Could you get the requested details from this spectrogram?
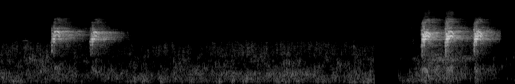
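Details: Taiwan blue magpie during chick feeding: two harsh, scratchy notes close together, a quiet gap, then three more rapid rasping calls, loud and broadband.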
